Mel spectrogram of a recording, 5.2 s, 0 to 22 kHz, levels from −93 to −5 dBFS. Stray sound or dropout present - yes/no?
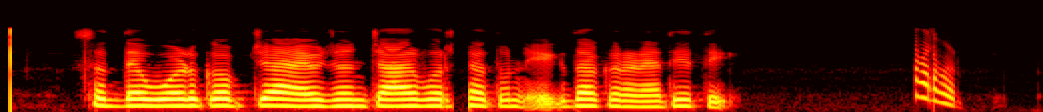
yes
